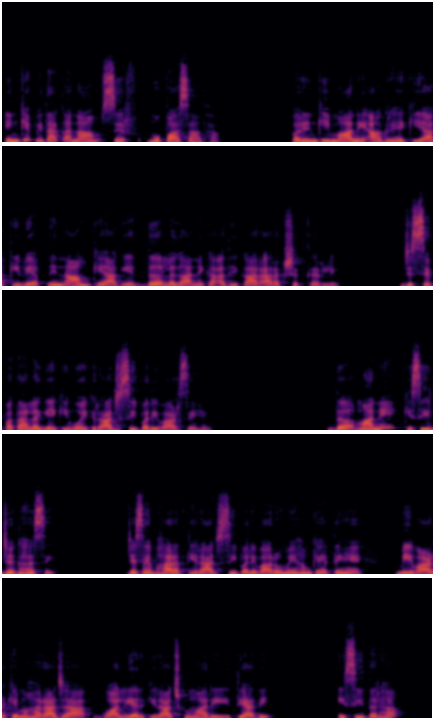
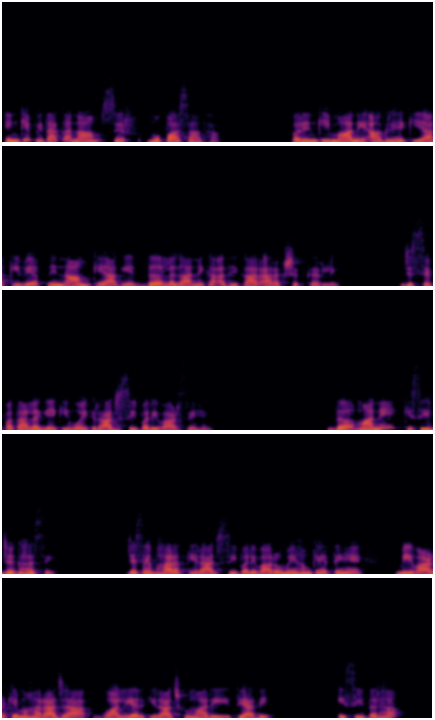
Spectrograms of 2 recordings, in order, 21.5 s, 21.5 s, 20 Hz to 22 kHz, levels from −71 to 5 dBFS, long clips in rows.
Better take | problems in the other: first | muffled; very slightly; fading above 4.5 kHz

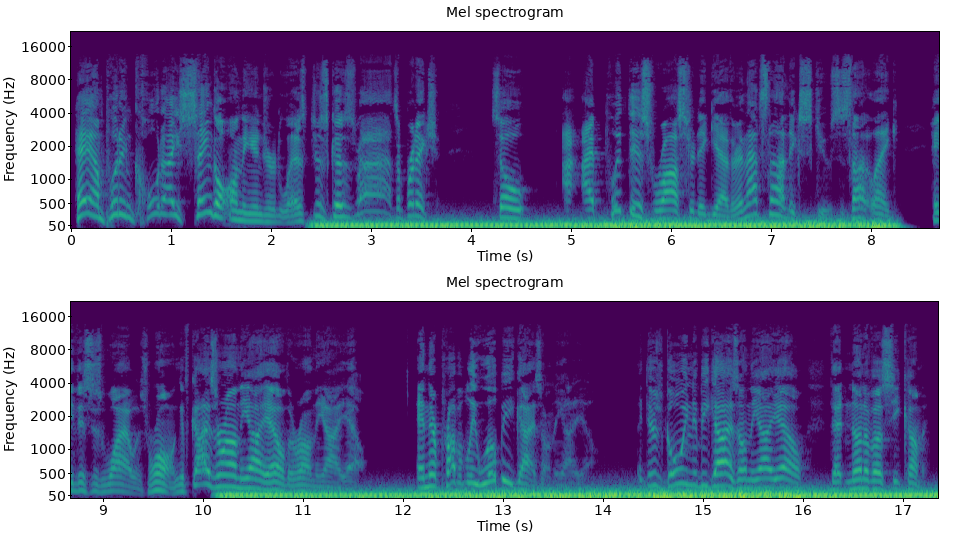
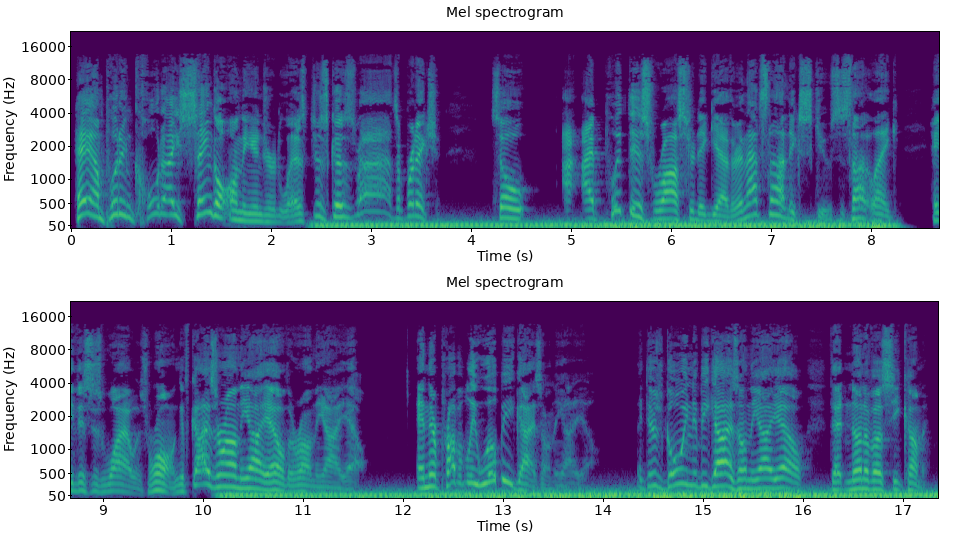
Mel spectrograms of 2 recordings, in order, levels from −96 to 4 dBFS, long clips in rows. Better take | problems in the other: second | low rumble; loud; from 2.5 to 8 s and from 10 s on; 9 dB below the speech; faint in the second

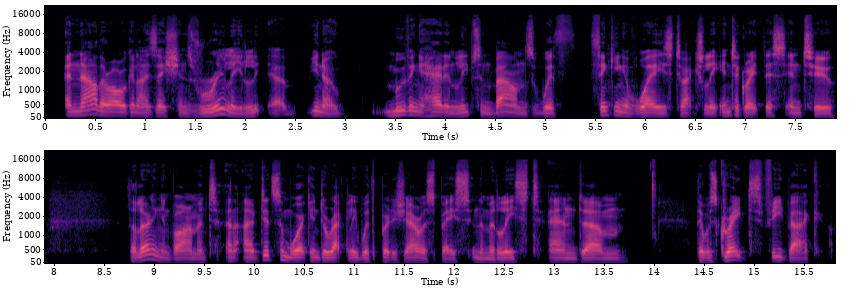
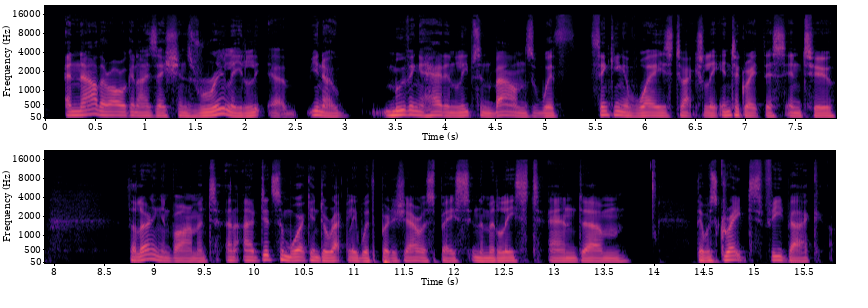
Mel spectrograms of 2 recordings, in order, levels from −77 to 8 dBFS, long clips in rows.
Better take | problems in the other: second | thin; somewhat; fading below 450 Hz

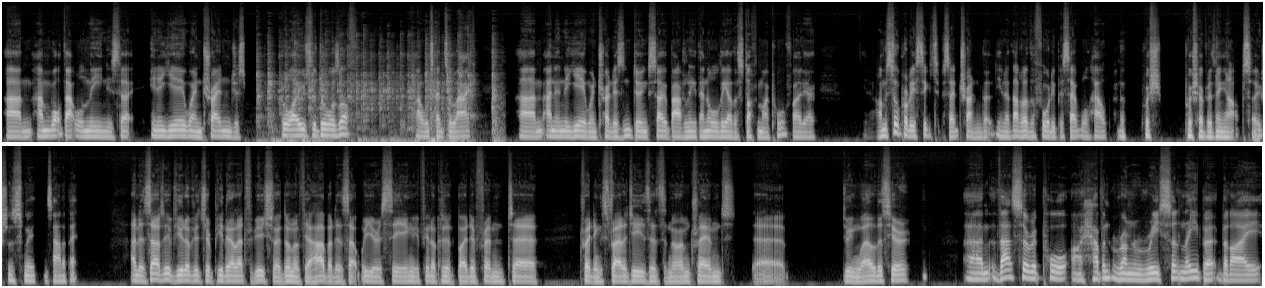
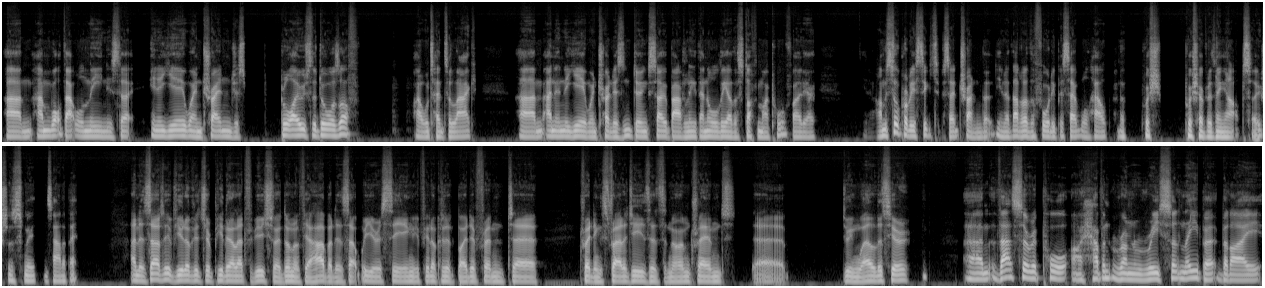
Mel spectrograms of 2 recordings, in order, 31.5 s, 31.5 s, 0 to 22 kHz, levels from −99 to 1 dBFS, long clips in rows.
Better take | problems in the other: second | keyboard typing; noticeable; from 3 to 6.5 s; peak 8 dB below the speech

